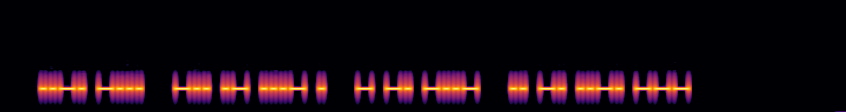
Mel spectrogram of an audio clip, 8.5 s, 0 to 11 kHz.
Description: Morse code, heard as a keyed tone, about 25 wpm, 700 Hz. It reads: FB DAVE TNX INFO
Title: K1USN SST QSO Practice 25wpm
